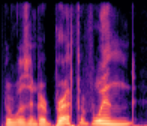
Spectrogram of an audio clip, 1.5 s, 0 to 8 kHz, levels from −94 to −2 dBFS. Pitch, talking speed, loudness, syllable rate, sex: 165 Hz, 245 wpm, -17 LUFS, 5.2 syllables/s, male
